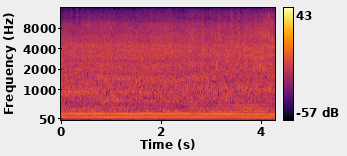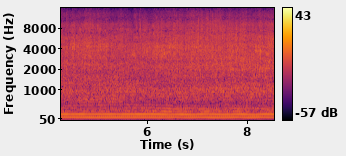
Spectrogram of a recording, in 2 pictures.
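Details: Lawn Boy all-wheel-drive mower with Kohler engine, cutting and bagging grass: steady, even drone at constant pitch with no misses or knocks; normal running under load.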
